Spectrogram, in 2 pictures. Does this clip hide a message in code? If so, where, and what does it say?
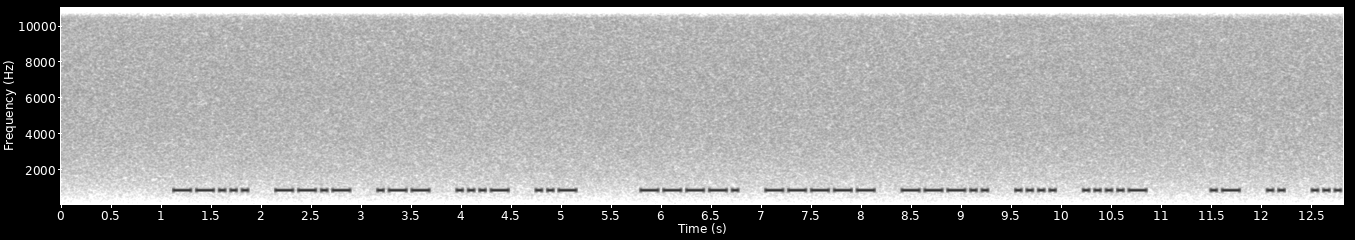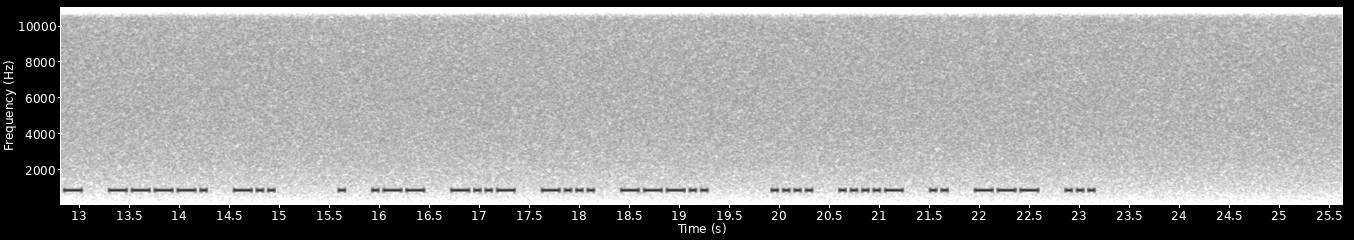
Yes: Morse code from 1.1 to 23.2 s, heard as a keyed tone, machine-sent, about 21 wpm, spaced as for 17 wpm, 870 Hz. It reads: 7QWVU 908H4 AIV9D EWXB8 H4IOS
